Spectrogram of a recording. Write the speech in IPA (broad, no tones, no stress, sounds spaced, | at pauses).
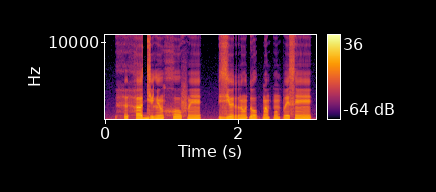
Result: h ɨ h ɐ dʲ ʉ lʲ õ x o f ẽ | zʲ ɵ r õ ɗ o k͡p ɐ̃ p õ p e s ẽ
